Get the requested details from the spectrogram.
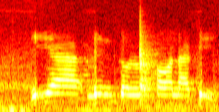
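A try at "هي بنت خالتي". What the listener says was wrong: Bintul atau bintu?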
